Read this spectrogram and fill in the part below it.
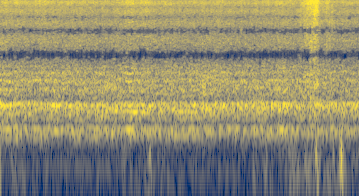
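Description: Honeybees buzzing continuously and closely around an open hive during an inspection, a steady droning hum with no voices.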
